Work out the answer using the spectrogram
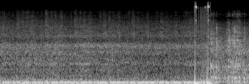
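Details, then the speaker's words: Supercharged Corvette V8 just upgraded to a Magnuson 2650 blower with a breather and E85 flex fuel, first start before the dyno: a strong, steady low idle with a brief sharp transient near the end, no knock or misfire. Normal. "She's up and going. Won't be long, she'll be on the dyno. Sounds good"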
